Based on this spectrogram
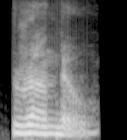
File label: "rondeau", Indian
